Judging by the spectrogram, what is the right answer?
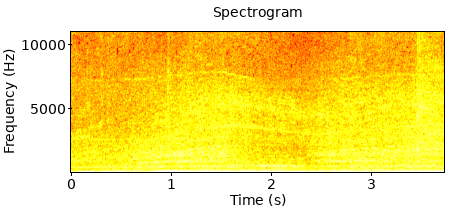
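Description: A heavy truck engine in Euro Truck Simulator 2 rumbles steadily as the truck pulls away, a low continuous drone with slight swells in revving, no voices.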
